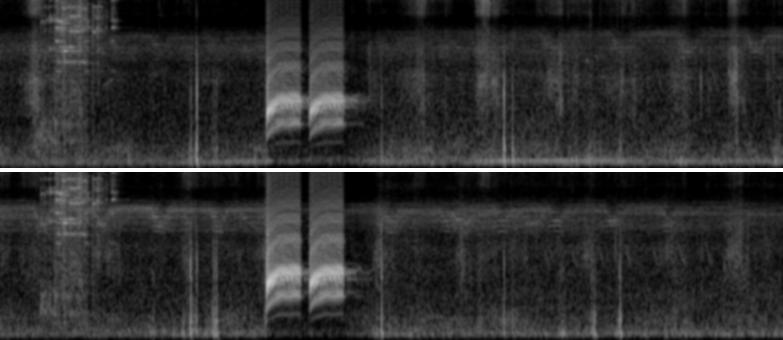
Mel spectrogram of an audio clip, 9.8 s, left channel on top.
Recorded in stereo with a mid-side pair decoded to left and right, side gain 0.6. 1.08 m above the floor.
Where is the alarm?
25° right, 0.7 m.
